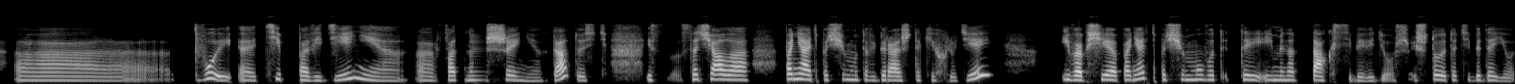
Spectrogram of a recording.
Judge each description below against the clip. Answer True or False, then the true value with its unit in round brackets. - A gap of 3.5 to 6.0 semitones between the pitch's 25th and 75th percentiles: False (2.7 semitones)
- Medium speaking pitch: False (200 Hz)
